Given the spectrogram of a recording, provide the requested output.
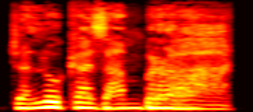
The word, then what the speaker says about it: Gianluca Zambrotta: Gianluca Zambrotta as my right mid. – Say his name again for me. – Gianluca Zambrotta.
